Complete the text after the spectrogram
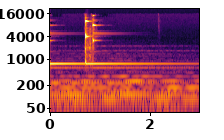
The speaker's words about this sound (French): j'ai vu la personne lever un doigt ganté de noir pour appuyer sur une sonnette.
